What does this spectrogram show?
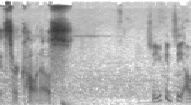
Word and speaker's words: Serkonos: The Dunwall accent says Serkonos, while in actual Karnaka they say Serkonos.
